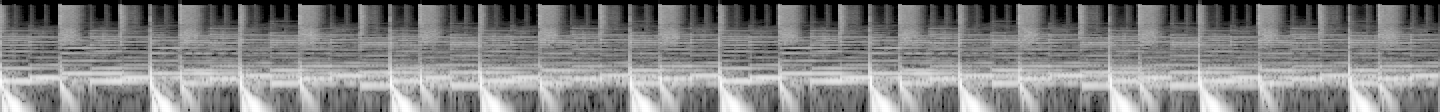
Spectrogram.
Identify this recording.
House loop.
Mixed together and edited in Audacity.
